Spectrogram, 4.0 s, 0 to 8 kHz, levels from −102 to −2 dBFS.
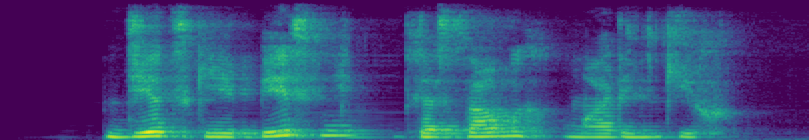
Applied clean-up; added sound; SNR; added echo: neural mask model DeepFilterNet 3.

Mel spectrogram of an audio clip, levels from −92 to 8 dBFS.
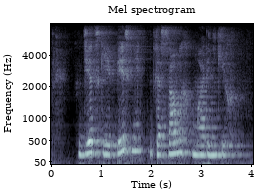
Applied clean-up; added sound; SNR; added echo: neural separator model SepFormer DNS4.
